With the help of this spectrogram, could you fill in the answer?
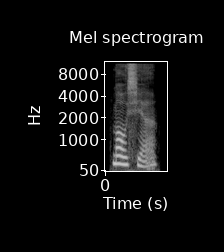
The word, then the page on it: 冒险: mào xiǎn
